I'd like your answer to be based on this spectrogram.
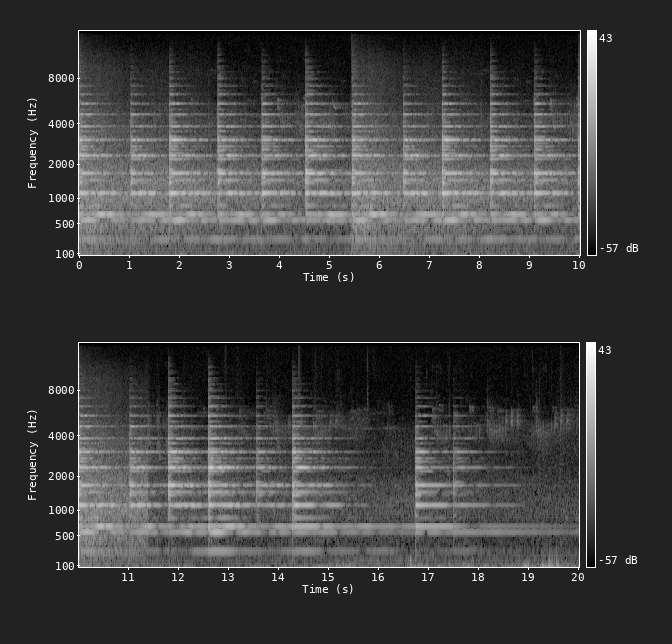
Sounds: church bell, bell

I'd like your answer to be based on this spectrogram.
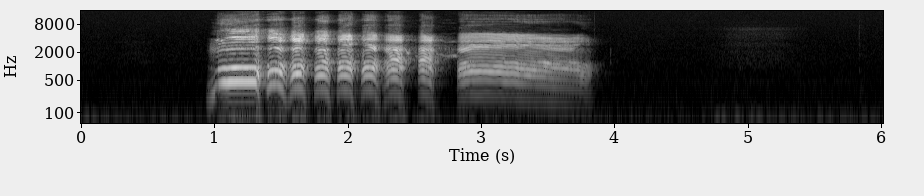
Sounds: human voice, laughter

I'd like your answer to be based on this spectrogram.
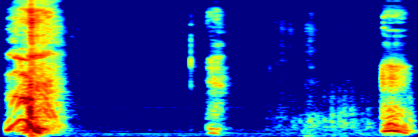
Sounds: sneeze, respiratory sounds

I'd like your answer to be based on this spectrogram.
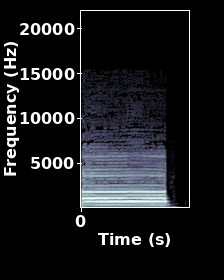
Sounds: woodwind instrument, musical instrument, music

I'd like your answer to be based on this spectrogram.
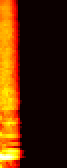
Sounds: snare drum, drum, percussion, musical instrument, music

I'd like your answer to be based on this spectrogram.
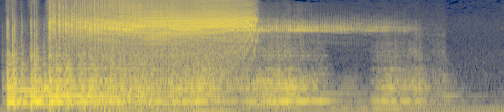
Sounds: percussion, music, musical instrument

